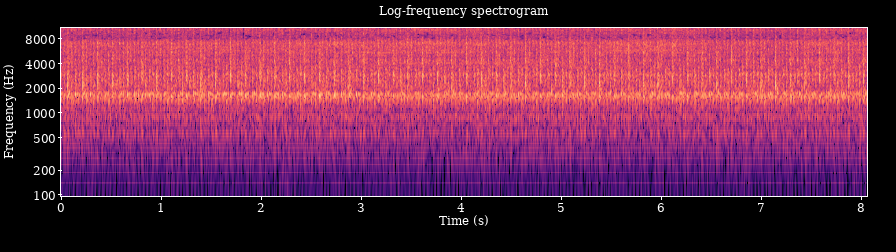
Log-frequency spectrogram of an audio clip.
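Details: Peugeot XD3 diesel in a Peugeot 404 pickup idling after a slamming sound; timing chain tensioner was found 7mm out and reset at the jockey sprocket. Steady, even clatter with a faint high whine, no slamming; runs smoothly.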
